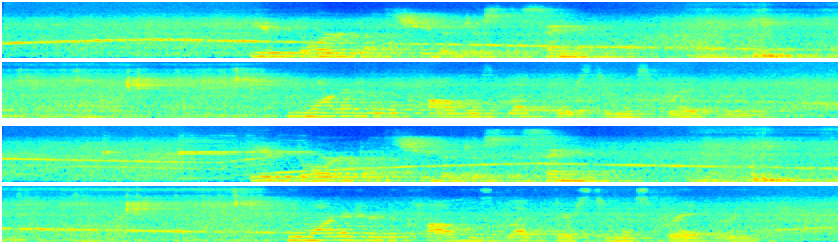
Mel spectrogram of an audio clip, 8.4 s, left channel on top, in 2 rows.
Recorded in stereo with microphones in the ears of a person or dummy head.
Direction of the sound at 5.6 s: 30° right (ahead or behind).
